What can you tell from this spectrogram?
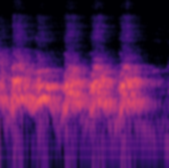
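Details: German Shepherd barking in reaction to mailman and UPS or FedEx delivery drivers: a rapid run of about five loud, harsh barks in under two seconds.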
